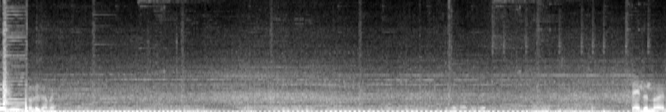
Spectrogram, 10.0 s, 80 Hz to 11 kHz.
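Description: Bajaj Pulsar NS200 motorcycle's single-cylinder engine running steadily under way, a close, even throb of firing pulses. Background music cuts off just as it begins.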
